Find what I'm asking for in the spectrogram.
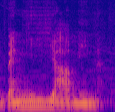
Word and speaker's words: Benjamin: I think it's also because you pronounce the J differently, no? It becomes like just soft, like, yeah. – Yeah, exactly. It becomes like an I, actually. Benjamin, you know? – Right, that does sound soft.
